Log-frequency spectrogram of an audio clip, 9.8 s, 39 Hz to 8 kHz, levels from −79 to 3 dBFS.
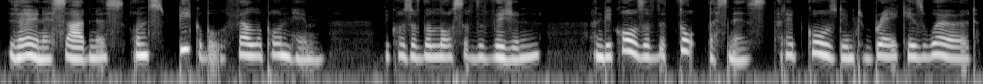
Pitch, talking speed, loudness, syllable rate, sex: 225 Hz, 165 wpm, -16 LUFS, 4.8 syllables/s, female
